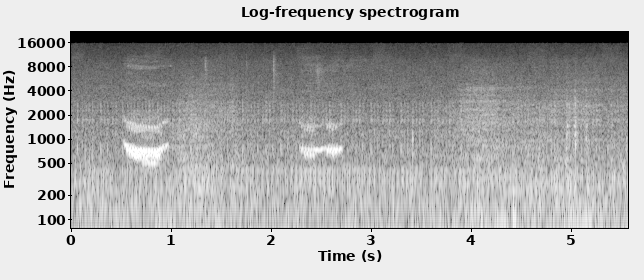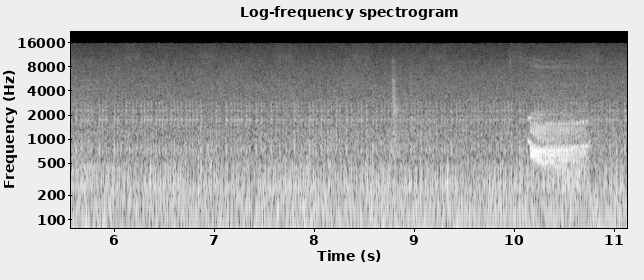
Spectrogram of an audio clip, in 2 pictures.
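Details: Siamese Snowshoe kittens nursing: three short high mews, at the start, near two and a half seconds and near the end, over a steady low purr-like rumble.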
